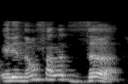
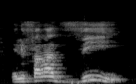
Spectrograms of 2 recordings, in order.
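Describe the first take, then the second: First: "the" said as "dɐ", the short form; wrong "the". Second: "the" said as "zi", long vowel form; right "the". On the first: Teacher showing students the wrong "the" before a vowel. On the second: Teacher showing students the right "the" before a vowel. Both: Shown as a demonstration. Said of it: "antes de uma palavra que comece com vogal".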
